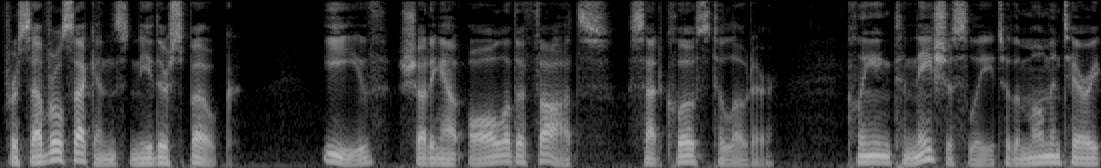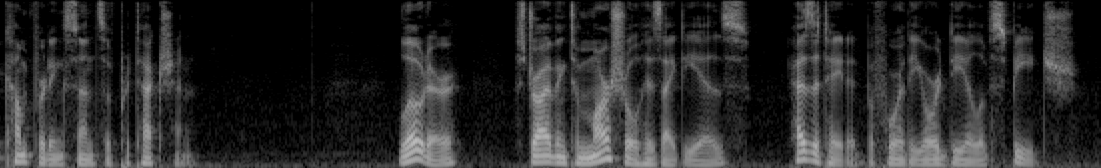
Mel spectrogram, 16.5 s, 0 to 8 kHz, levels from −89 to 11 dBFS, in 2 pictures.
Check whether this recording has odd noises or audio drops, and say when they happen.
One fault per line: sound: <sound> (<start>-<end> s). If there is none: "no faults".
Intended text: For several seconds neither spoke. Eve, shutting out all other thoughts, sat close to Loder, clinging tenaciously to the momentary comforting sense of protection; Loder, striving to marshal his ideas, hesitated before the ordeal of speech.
no faults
